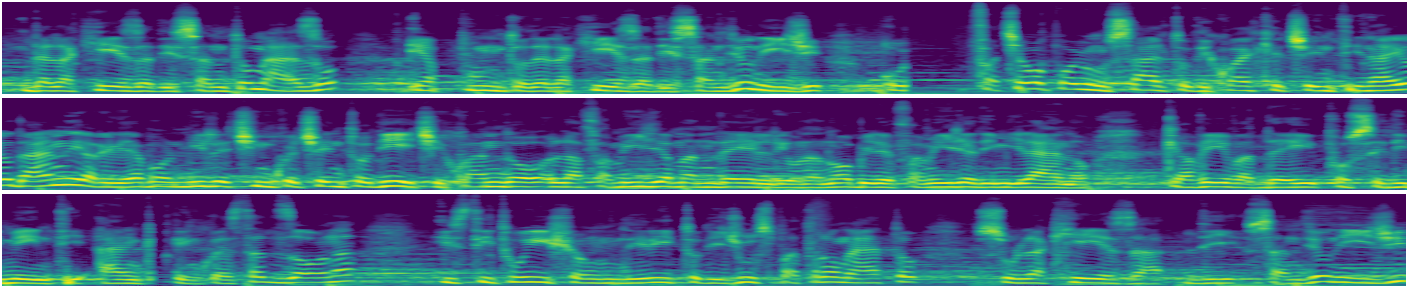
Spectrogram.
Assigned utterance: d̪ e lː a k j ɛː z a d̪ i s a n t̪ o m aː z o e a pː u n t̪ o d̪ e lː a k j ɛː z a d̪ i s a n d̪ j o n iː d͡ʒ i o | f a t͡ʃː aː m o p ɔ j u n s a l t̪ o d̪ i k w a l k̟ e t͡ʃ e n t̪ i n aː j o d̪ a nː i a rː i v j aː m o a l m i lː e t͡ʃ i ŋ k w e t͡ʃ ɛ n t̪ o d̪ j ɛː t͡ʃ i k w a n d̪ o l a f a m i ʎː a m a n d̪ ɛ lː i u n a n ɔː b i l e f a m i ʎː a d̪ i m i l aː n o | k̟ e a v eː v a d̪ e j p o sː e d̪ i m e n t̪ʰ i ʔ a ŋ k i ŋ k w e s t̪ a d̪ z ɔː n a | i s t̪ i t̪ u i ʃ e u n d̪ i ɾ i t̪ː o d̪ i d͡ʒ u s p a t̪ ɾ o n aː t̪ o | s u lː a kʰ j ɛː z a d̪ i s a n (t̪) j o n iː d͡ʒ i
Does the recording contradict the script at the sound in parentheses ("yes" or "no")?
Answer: yes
